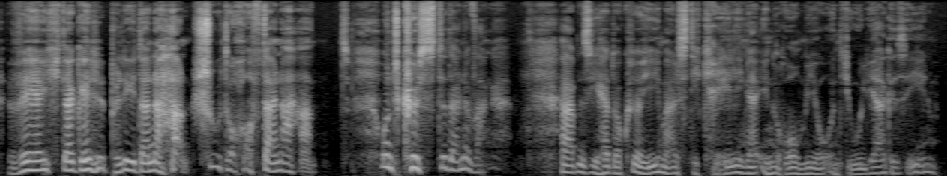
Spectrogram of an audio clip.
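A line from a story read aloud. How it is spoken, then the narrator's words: Sigh. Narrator (German): seufzte Gumpelino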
